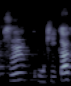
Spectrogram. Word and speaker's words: 불고기: 그래서 이런 식으로 수단의 의미를 갖게 되면 경음화가 잘 일어나지 않아요. 그래서 불고기가 아니라 불고기가 된다.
